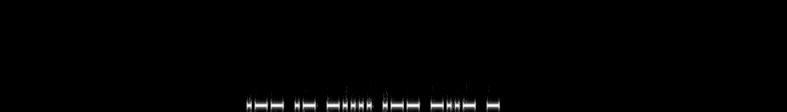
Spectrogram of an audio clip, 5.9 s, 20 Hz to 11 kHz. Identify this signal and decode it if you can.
Morse code, heard as a keyed tone, about 40 wpm, 700 Hz. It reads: WA6WXT
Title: USA Call Signs - 6 Characters - Repeated 2x - 40wpm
